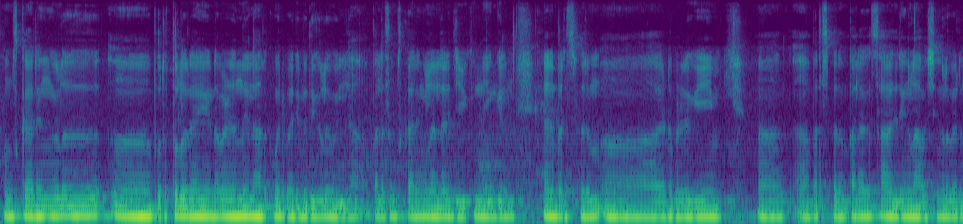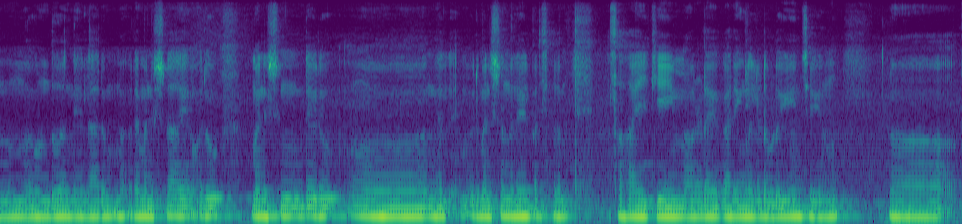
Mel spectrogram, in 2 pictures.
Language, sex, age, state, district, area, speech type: Malayalam, male, 18-30, Kerala, Idukki, rural, spontaneous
